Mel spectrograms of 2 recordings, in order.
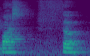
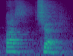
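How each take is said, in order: First: The middle sound is an interdental 'th'. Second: The middle sound is a palatal 'ch'. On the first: The speaker calls it wrong. "Instead of saying pas th, pas th, which is interdendal" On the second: The speaker calls it right. "This is called uh, palatalization"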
